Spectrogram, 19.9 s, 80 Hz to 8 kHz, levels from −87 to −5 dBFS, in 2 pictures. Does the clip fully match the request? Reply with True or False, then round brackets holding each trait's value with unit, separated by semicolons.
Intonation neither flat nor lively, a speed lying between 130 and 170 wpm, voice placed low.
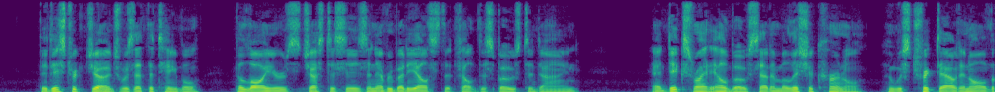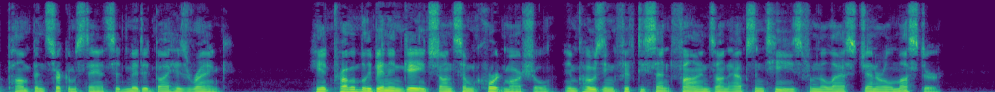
False (3.6 semitones; 180 wpm; 100 Hz)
